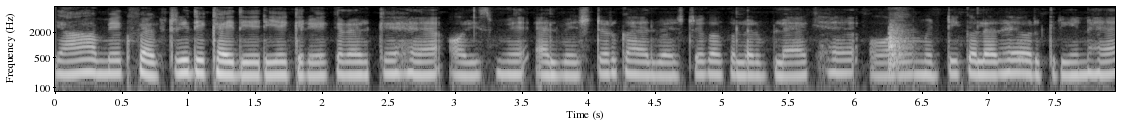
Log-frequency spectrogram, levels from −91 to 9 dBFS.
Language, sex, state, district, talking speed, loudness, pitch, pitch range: Hindi, female, Bihar, West Champaran, 220 wpm, -19 LUFS, 205 Hz, 195-210 Hz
